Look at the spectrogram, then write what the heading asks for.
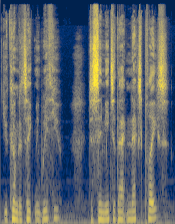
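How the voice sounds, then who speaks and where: A man voicing a frail, stubborn dying woman, raised pitch. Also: fairly even intonation, normal speed, close to an everyday voice. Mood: bewildered, hopeful. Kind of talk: acted storybook dialogue. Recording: faint music underneath.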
